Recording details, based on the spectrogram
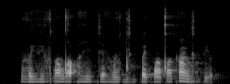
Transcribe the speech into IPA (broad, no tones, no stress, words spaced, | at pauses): vøvʲuvɗũdˤuʔ ɦikeɦũz dyɡk͡pɛpʲũ tˤæ̃kæ̃ɡyɡpʲo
